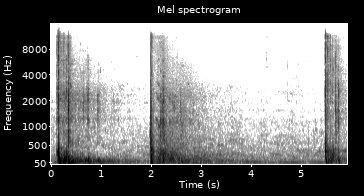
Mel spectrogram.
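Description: Aerial fireworks shells bursting: a loud bang right after the start followed by a quick run of pops, a single bang about two seconds in, and another near the end, each trailing off in a low rumbling echo.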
